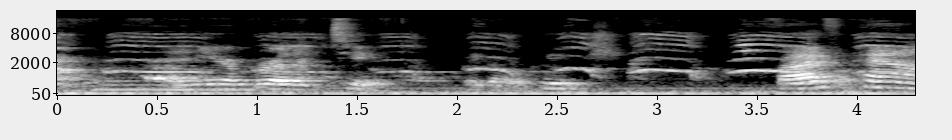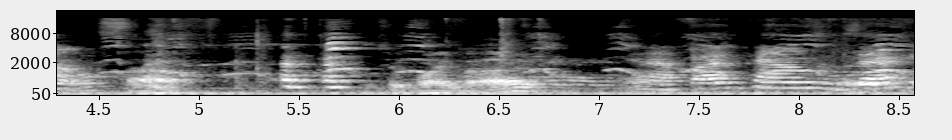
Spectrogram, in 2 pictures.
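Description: Three-week-old Rhodesian Ridgeback puppies whining and squealing over and over in short, rising and falling cries.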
